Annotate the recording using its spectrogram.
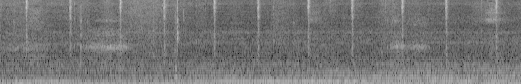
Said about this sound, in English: Oh shit. There's a truck next to me. Okay.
